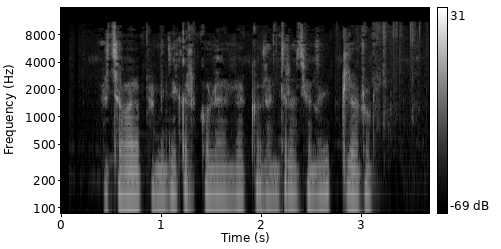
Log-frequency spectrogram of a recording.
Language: Spanish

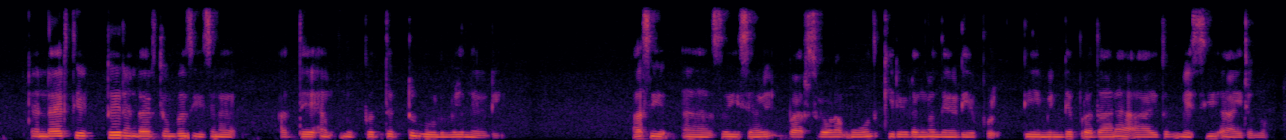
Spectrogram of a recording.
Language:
Malayalam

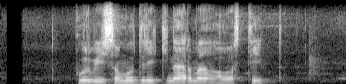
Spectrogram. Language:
Nepali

